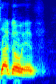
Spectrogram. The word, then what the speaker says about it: Zagoev: Ankiev, Dagov, Alan Zagoev. – That's it. He's got it.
